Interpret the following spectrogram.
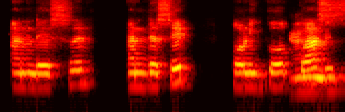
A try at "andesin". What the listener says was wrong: Andesin. Coba ulangi, andesin, jangan andesit, nanti jadi batuan. Andesin.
